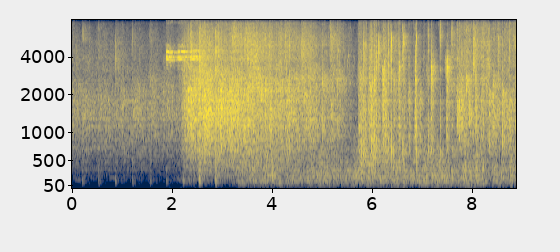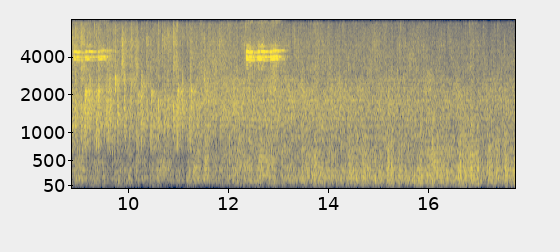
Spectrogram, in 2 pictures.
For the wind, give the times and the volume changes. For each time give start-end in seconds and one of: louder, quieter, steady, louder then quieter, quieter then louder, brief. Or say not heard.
3.1-17.6 louder.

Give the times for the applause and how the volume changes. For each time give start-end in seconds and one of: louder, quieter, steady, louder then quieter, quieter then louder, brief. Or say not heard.
0.0-17.6 quieter.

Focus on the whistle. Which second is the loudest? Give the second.
13 s.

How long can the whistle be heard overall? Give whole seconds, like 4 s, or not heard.
2 s.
